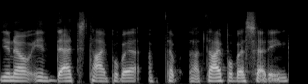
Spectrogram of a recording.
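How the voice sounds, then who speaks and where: With a Czech accent and fairly even intonation, a woman is recorded with a dry, close sound with no echo over a quiet background. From Czech Republic. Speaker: yoga teacher and therapist. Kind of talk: casual interview conversation.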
